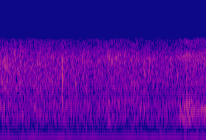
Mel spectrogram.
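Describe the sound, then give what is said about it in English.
A steady, continuous rush of flowing stream water outdoors in spring, soft and even throughout with no voices, like a small creek babbling. “Allowing for, I hope you can hear the water and the birds, allowing for these magnificent sounds, the songs of nature to fill your well.”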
